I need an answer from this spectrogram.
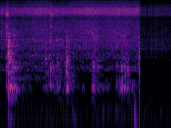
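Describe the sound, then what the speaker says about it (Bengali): Fried cauliflower is being cooked down with spices, turmeric and salt in a pan, giving a quiet steady sizzle with a few soft stirring scrapes before it suddenly drops lower near the end. "ভেজে রাখা ফুলকপি দেওয়ার পরে মশলার সঙ্গে কষিয়ে নিচ্ছি"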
